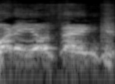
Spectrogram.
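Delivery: scary, shrill, very high yell. Speaker retells Rachel's reply to Harriet, imitating Rachel's shrill yell. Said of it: "Shrill voice".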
